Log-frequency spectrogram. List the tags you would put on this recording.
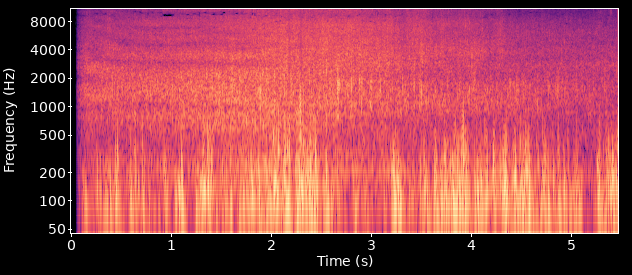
Sound effects > Vehicles
automobile car outside vehicle

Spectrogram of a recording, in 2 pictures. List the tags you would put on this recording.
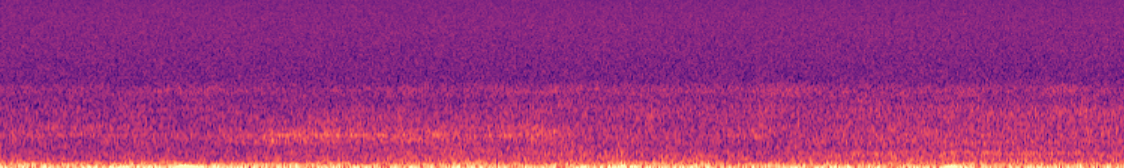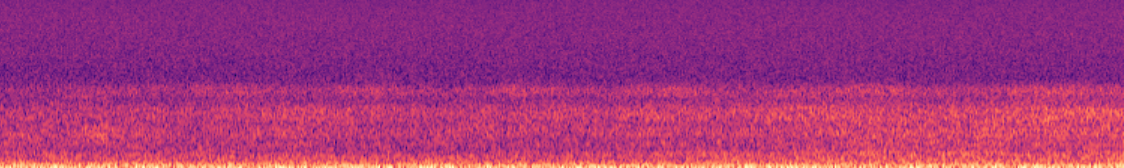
Soundscapes > Nature
alice-holt-forest nature field-recording natural-soundscape meadow soundscape

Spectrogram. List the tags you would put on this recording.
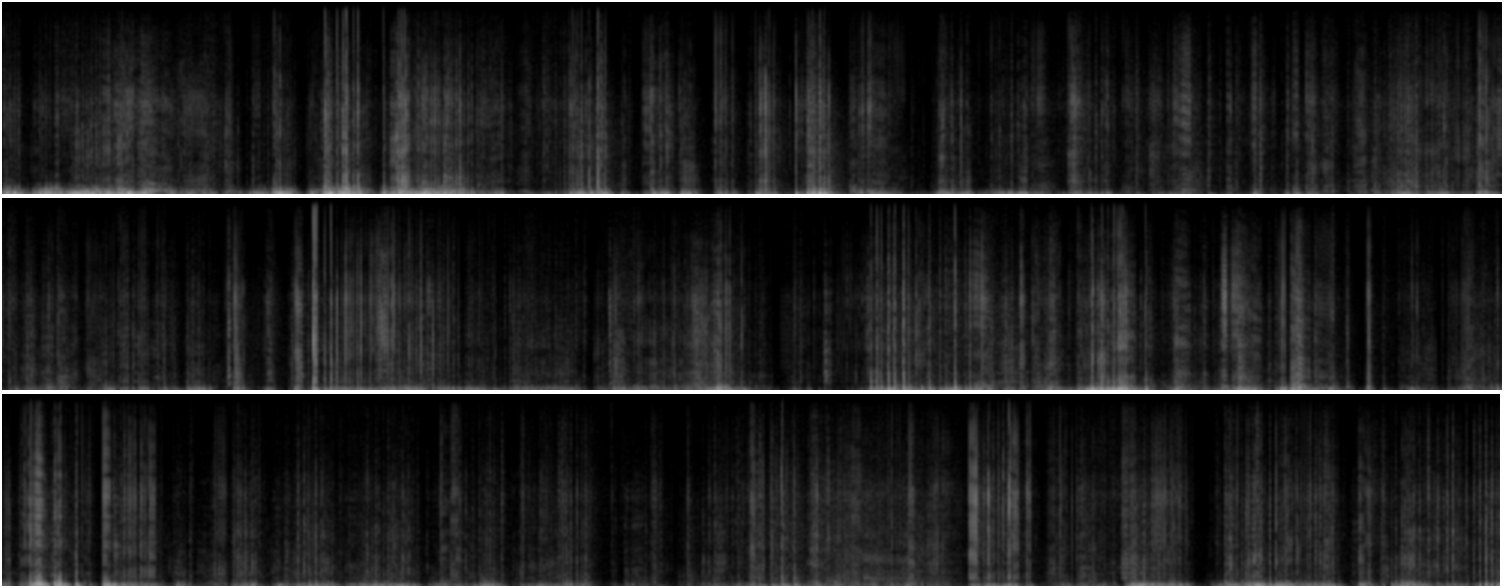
Sound effects > Objects / House appliances
field-recording inflate balloon plastic Inflatable

